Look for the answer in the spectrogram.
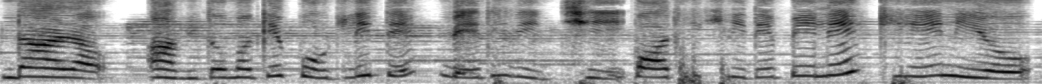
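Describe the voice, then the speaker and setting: Cartoon wife voiced by a woman: high-pitched, humble villager, caring and urging, music clearly behind. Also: moderate pace, warm tone, natural voice. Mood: encouraging. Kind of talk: cartoon story dialogue.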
